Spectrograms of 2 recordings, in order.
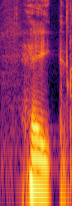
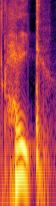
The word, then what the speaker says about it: Haig: Und da hat Pogacar den Sack zugemacht und ist dann mit 6 Sekunden Vorsprung vor Jack, wie spricht man aus? Jack Haig, glaube ich, ne? – Haig. – Haig. Jack Haig.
